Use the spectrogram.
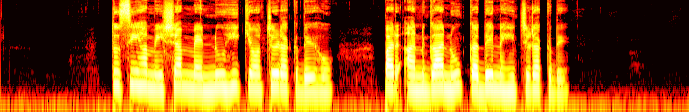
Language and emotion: Punjabi, sad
